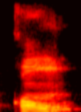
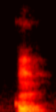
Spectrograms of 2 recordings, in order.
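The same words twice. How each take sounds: First: The word is said in its full careful form. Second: The word is said in a weak reduced form. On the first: This is not how people say it in normal speech. "não pronunciam a palavra com dessa maneira" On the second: This is how people say it in normal speech. "no ritmo normal... elas vão dizer com"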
